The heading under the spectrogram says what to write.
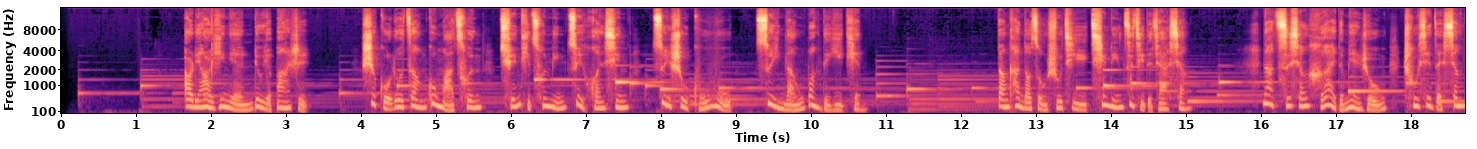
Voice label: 宣传片 大气有感情; 刚察县

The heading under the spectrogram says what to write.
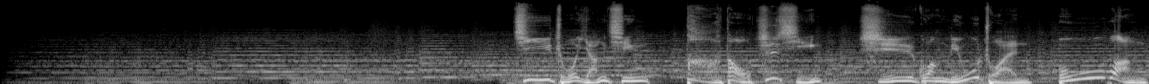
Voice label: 男 党建 党风廉政建设; 桐庐县党风廉政建设

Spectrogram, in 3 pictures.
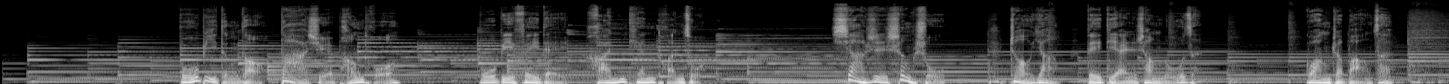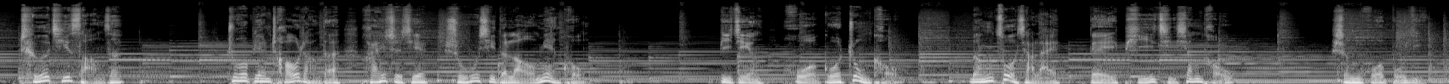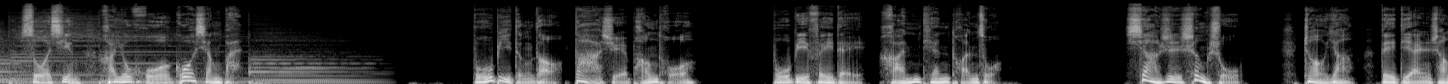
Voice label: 男 走心旁白 磁性浑厚; 熟悉的老面孔

